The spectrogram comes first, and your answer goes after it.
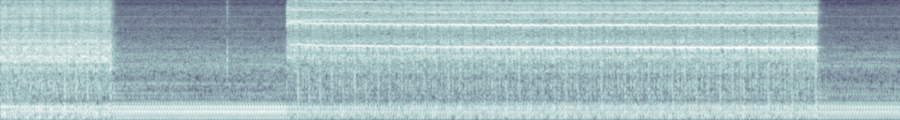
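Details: Older air impact wrench, snap ring missing, on lug nuts: hammers fast and shrill with a steady whine, rough and uneven; something sounds off inside, cause unclear.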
